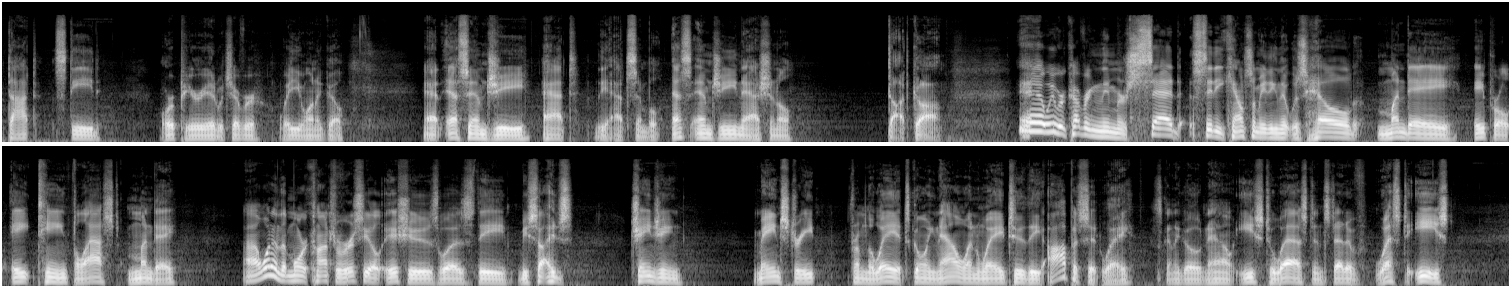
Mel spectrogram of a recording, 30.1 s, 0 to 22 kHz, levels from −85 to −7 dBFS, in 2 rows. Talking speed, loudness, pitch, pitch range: 145 wpm, -17 LUFS, 80 Hz, 70-90 Hz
